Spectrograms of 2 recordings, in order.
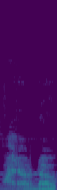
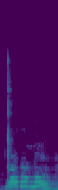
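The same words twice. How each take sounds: First: It is said in a quieter voice. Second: It is said at normal loudness.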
